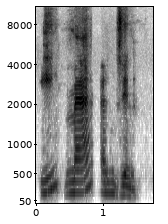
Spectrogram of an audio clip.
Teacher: So ma is the one that will take the stress, the second syllable.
